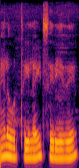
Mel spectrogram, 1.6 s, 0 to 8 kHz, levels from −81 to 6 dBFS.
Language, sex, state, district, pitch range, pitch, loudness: Tamil, male, Tamil Nadu, Nilgiris, 115-140 Hz, 125 Hz, -13 LUFS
